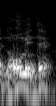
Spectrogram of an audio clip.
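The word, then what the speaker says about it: gnome: 노움. 여기서 G자가 발음이 안 나와요. N 때문에 노움인데, 땅 속에 이제 땅에 있는 실력이다.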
